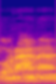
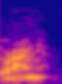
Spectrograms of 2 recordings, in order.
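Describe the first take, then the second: First: The name ends in a plain 'na' sound. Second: The name ends in an 'nya' sound. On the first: This is the form used in Canada. "I have to change it in Orana" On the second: This is the original form of the name. "Orania po talaga ang last name ko"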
